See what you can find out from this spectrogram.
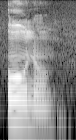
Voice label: "1" Sardinian

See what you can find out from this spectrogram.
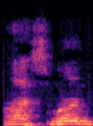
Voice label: "asman", Urdu

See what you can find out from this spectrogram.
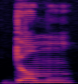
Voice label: Czech house

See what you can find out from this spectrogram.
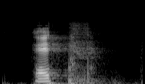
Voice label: "eitt" Icelandic, 1

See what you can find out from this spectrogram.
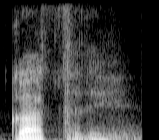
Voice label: "quatre", Occitan

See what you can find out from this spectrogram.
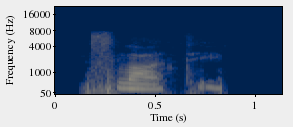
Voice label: "slati" Bosnian Serbian Croatian

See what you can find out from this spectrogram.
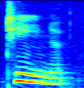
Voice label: "tine" East Frisian

